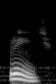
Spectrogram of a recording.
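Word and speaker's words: fridge: आई डी जी ई फ्रिज फ्रिज में भी D silent है क्योंकि डी के बाद जी आया हुआ है के एन ओ डब्लू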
